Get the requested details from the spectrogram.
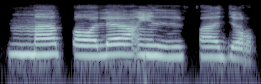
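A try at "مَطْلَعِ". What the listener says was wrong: Masih ke mato ya. Anda dengarnya ya, matola'il. Jadi matola'il ya. Ato, ito, uto, matola'il ya.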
